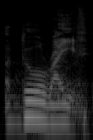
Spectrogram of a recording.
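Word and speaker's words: Abdul-Rauf: Abdul Roof? Or am I mixing up? – No, you did butcher his name, but. – All right. – Mahmoud Abdul Raif.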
